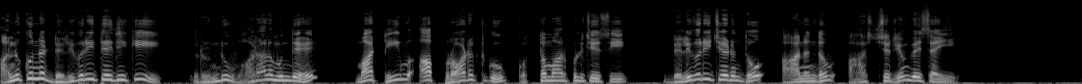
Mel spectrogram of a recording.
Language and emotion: Telugu, surprised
